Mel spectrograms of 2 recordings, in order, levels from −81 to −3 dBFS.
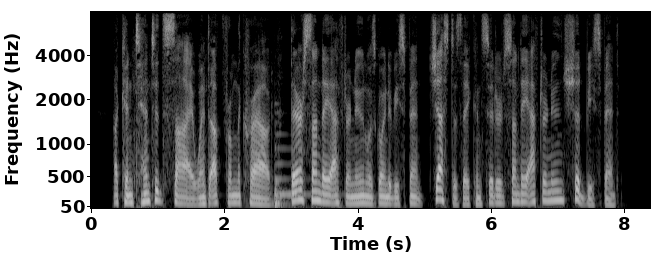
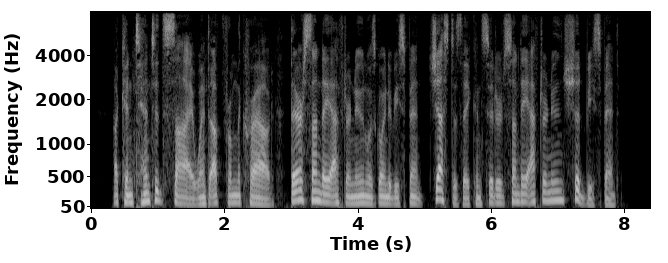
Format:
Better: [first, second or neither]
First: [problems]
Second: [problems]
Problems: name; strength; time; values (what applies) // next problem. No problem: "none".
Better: second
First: noise reduction (neural mask model RNNoise)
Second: none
